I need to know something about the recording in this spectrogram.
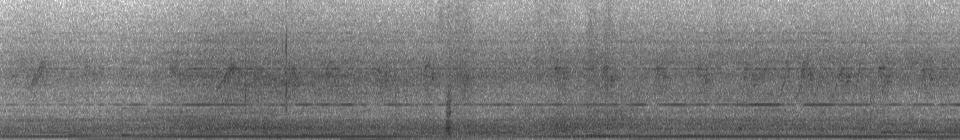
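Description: Electric leaf blower running steadily: a rush of air with a held motor whine, blowing leaves off a bonsai tree.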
